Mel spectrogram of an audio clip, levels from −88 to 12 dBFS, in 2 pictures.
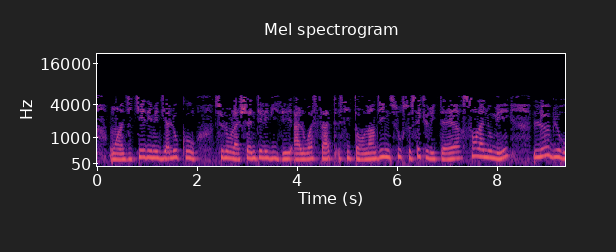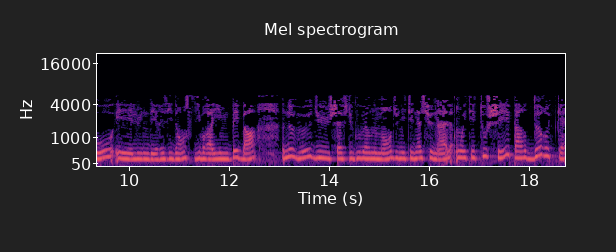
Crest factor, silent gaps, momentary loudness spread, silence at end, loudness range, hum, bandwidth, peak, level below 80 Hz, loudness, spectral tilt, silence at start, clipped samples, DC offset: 12 dB; none; 5 LU; 0 s; 1 LU; none; 5.8 kHz; -14 dBFS; -62 dBFS; -28 LUFS; -11 dB/octave; 0 s; under 0.1%; under 0.1%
